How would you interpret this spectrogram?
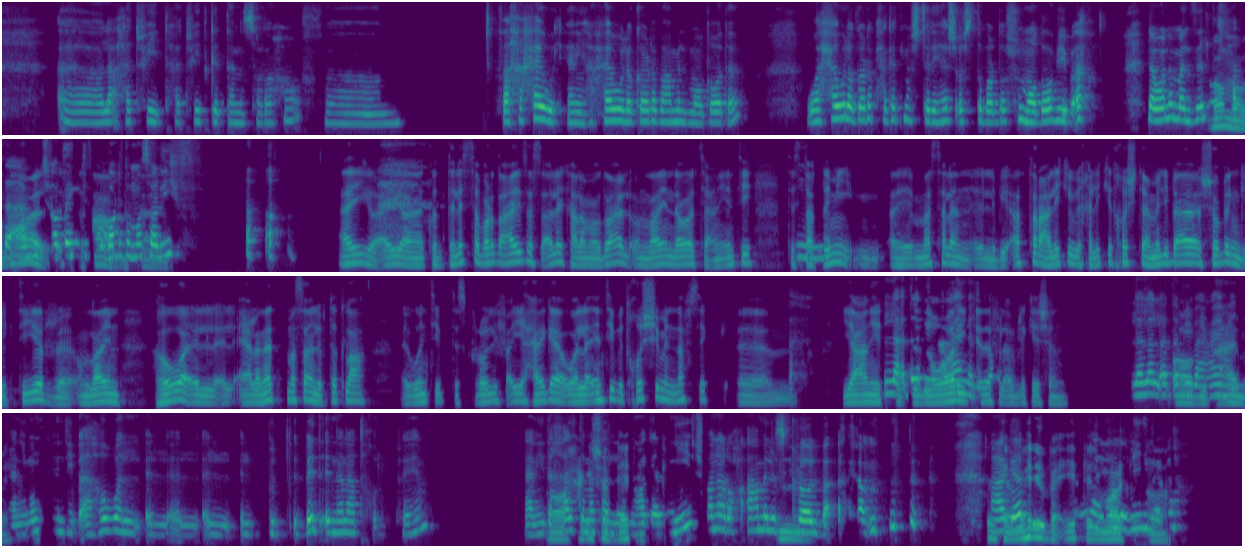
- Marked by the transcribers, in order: laughing while speaking: "بيبقى"; in English: "شوبينج"; laugh; in English: "الأونلاين"; in English: "شوبينج"; in English: "أونلاين"; in English: "بتسكرولي"; in English: "الأبلكيشن؟"; in English: "scroll"; laughing while speaking: "تكمّلي"; laugh; in English: "الماركت"; chuckle
- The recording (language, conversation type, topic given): Arabic, advice, إزاي بتتحدى نفسك إنك تبسّط روتينك اليومي وتقلّل المشتريات؟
